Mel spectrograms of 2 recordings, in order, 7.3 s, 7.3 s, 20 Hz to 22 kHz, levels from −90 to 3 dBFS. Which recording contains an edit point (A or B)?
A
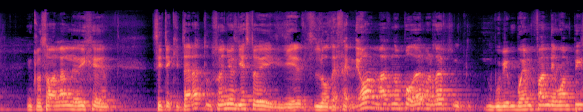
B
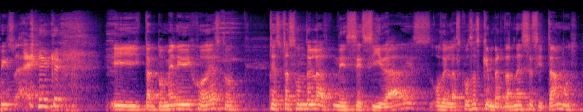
B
